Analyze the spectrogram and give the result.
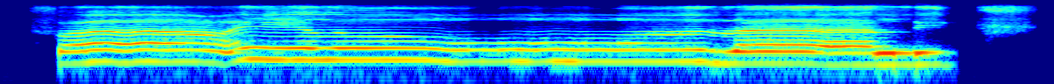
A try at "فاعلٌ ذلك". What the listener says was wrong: Oh, agak tebal ya. Waktu pas dengungnya jangan ditebalkan. Fa'ilun. Jadi jangan ditebalkan. Fa'ilun dzalik. Tadi tebal soalnya dengungnya.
